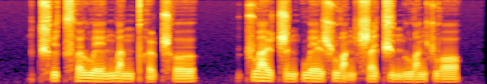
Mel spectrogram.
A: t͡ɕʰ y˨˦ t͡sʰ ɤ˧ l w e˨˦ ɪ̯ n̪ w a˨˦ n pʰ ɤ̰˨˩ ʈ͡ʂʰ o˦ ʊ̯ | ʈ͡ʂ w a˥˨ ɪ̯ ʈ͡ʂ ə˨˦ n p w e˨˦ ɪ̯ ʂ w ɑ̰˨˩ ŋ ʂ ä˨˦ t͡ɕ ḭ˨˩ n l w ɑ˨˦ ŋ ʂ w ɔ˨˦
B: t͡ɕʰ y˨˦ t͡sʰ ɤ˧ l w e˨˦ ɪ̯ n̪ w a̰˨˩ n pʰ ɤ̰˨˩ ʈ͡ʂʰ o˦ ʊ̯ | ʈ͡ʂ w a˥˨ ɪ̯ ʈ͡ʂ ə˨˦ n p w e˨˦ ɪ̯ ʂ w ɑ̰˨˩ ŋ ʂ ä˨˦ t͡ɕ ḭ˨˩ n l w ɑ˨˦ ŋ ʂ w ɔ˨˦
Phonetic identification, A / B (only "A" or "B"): A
